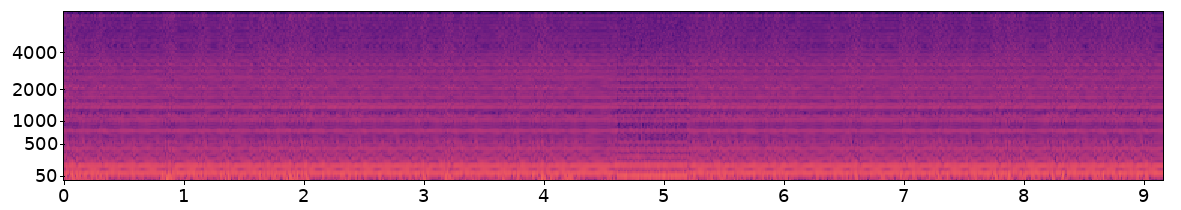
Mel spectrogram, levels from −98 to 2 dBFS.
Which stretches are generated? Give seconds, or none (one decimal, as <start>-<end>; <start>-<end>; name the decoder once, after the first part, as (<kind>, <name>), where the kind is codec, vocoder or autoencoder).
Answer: 0.0-4.6 (vocoder, WaveNeXt); 5.2-9.2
